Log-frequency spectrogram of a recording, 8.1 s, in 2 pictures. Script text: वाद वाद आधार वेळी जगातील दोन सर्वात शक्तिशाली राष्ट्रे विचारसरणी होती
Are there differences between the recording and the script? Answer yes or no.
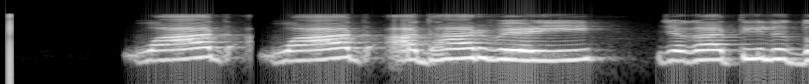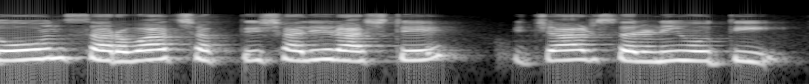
no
